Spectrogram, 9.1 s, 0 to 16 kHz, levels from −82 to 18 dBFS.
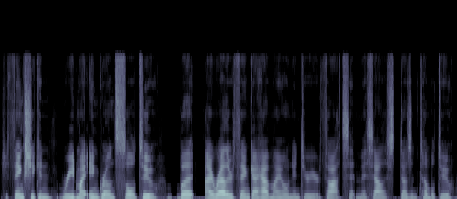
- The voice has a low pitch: Yes, low, 110 Hz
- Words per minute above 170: No, average, 155 wpm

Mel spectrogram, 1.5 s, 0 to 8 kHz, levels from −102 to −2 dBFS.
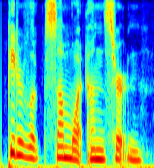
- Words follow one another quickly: No, average, 155 wpm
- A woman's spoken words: Yes, female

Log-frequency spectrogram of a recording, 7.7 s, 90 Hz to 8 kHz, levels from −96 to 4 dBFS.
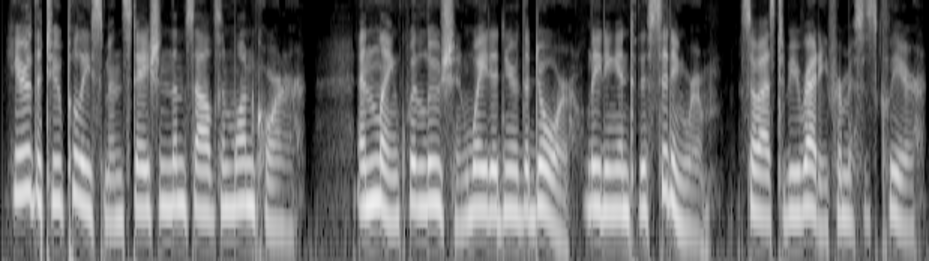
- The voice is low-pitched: No, high, 215 Hz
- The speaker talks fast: Yes, fast, 230 wpm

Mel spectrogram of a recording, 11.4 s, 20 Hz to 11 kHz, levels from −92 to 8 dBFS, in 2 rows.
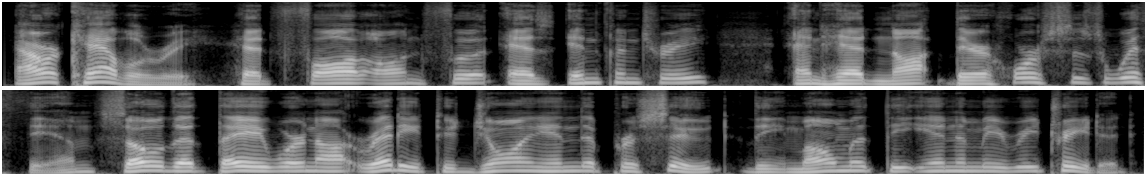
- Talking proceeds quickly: No, average, 165 wpm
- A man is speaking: Yes, male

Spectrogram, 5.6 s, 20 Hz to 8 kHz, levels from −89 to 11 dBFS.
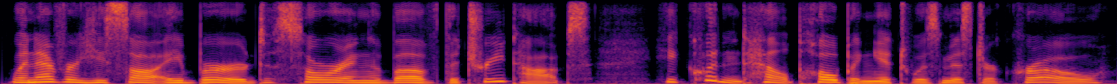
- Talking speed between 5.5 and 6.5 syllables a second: No, 4.6 syllables/s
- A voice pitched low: No, high, 190 Hz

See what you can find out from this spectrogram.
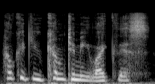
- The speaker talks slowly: No, fast, 310 wpm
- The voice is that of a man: Yes, male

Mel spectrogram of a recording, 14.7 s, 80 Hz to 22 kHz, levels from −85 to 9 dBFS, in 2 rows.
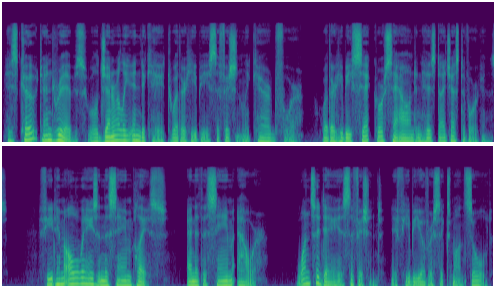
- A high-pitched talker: No, low, 120 Hz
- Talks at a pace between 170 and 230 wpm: Yes, average, 190 wpm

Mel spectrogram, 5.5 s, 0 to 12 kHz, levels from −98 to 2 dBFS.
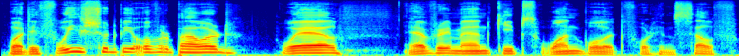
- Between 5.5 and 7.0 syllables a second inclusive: No, 5.0 syllables/s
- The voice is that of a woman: No, male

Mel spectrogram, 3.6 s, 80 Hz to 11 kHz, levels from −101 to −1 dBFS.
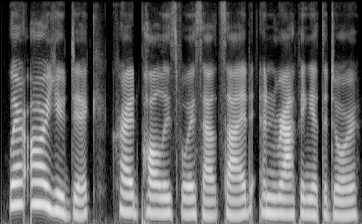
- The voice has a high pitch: Yes, high, 195 Hz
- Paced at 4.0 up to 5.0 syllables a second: No, 6.0 syllables/s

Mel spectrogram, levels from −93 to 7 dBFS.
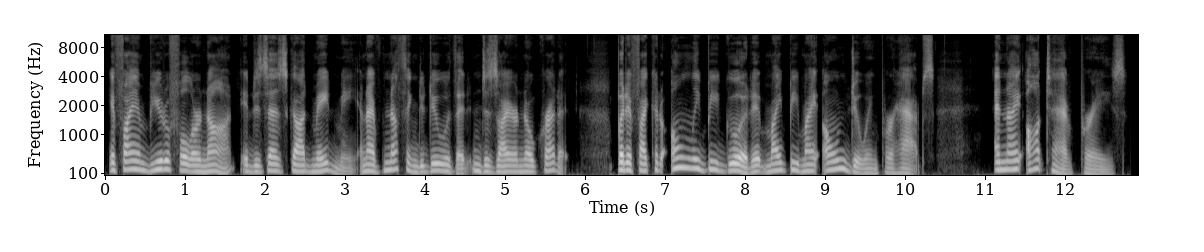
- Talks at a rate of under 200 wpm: No, fast, 205 wpm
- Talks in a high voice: No, medium, 150 Hz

